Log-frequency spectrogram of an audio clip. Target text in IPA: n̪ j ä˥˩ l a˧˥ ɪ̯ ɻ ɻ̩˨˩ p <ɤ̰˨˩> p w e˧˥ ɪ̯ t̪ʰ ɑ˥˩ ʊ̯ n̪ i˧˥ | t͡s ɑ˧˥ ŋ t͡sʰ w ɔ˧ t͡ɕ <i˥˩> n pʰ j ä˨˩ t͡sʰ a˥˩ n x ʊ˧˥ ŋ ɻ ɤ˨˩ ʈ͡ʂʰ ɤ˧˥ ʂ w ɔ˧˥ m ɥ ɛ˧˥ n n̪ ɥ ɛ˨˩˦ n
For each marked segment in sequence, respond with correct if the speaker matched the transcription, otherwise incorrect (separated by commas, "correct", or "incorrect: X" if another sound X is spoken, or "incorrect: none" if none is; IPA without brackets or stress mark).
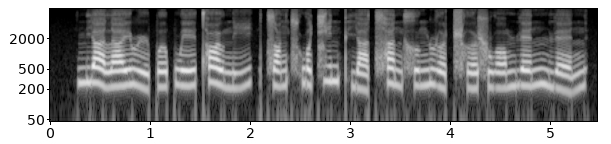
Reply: incorrect: ɤ˧˥, incorrect: i˥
